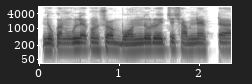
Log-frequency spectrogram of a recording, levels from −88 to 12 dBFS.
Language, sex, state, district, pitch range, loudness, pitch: Bengali, male, West Bengal, Dakshin Dinajpur, 120-130 Hz, -16 LUFS, 125 Hz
